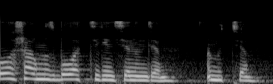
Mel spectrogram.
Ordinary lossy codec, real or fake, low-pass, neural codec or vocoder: none; real; none; none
